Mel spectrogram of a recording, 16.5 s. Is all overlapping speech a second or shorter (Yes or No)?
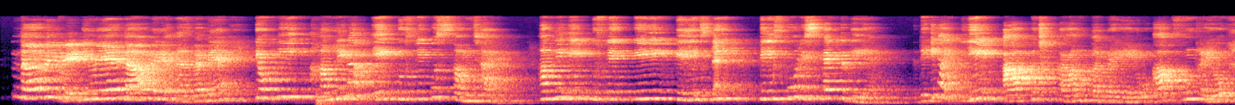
Yes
